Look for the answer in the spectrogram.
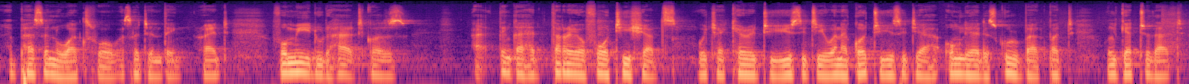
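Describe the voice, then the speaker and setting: A young man from South Africa with a soft voice, reflectively telling his life story as an interview guest, often ending points with "right?". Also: deep voice, husky.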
